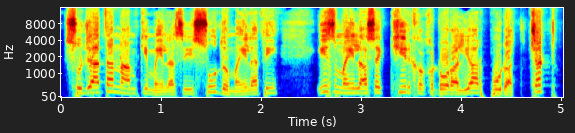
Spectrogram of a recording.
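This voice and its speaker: A man's voice: high-pitched, lively intonation, moderate pace, a bit bright, no echo. A young man with a Haryanvi accent teaching history as a story, often repeating questions back to his students.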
